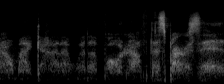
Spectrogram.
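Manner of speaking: hushed, secretive whisper, barely audible. Retelling how reality show contestants talk secretly: imitating a whisper. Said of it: "whispering to each other".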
